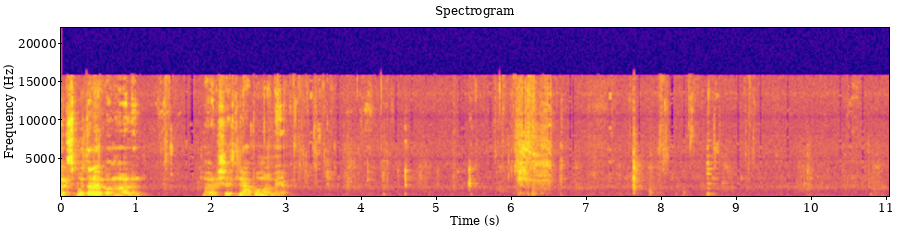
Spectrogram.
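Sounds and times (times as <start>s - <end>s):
quiet chewing: 1.2s - 1.9s, 2.7s - 11.0s
mouth clicks and smacks: 3.0s - 9.3s.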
